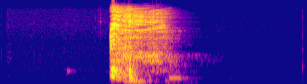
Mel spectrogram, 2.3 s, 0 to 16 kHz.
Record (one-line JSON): {"cough_length": "2.3 s", "cough_amplitude": 31343, "cough_signal_mean_std_ratio": 0.3, "survey_phase": "beta (2021-08-13 to 2022-03-07)", "age": "18-44", "gender": "Female", "wearing_mask": "No", "symptom_none": true, "smoker_status": "Never smoked", "respiratory_condition_asthma": false, "respiratory_condition_other": false, "recruitment_source": "REACT", "submission_delay": "2 days", "covid_test_result": "Negative", "covid_test_method": "RT-qPCR", "influenza_a_test_result": "Negative", "influenza_b_test_result": "Negative"}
